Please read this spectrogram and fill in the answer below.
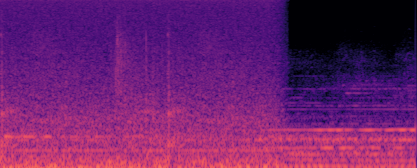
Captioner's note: tense music; voice whispering; eerie music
